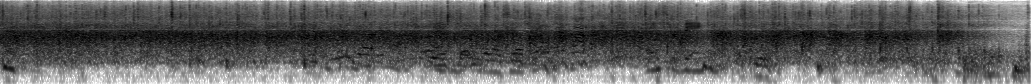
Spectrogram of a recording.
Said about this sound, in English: Well, thank you for all of that excess applause and giving me credit for a movement, which is how this usually works out.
